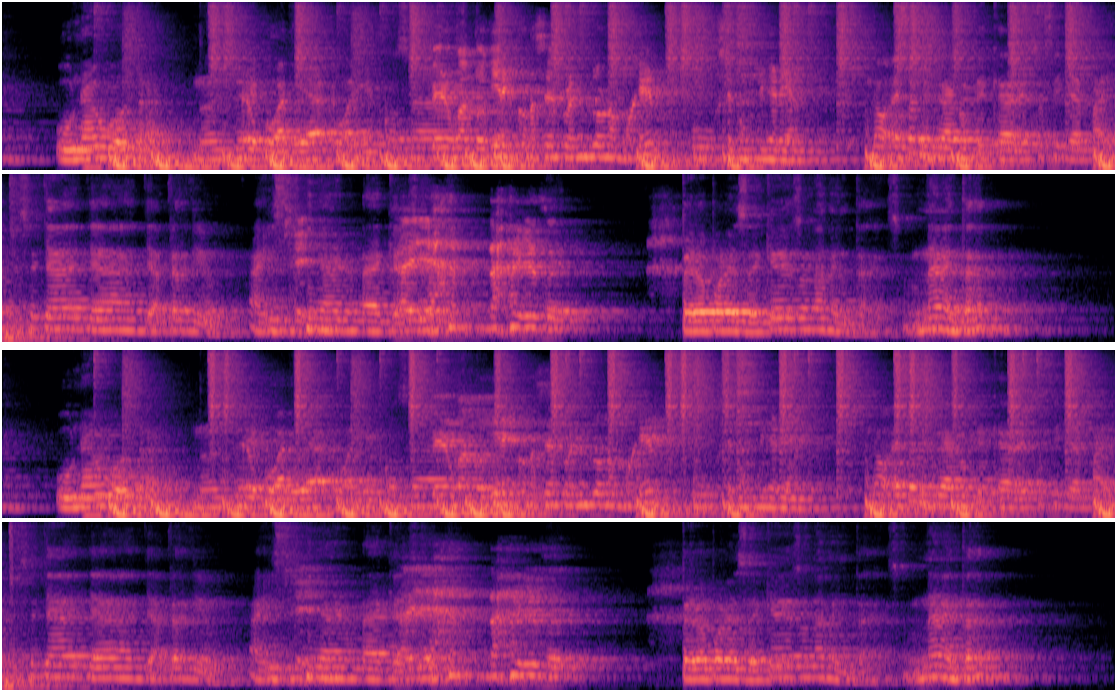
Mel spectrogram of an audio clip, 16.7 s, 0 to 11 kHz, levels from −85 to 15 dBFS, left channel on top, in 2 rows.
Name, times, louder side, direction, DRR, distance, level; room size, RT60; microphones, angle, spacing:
voice 1, 0.4-3.9 6.5-11.6 12.4-12.6 13.5-15.7, left 2 dB, 20° left, 0 dB, 2.3 m, -22 dB
sound 1, 0.6-8.4, equal, 25° right, 2.8 m, -21 dB
voice 2, 3.2-6.0 10.5-10.7 11.3-12.5 13.2-13.5, left 2 dB, 65° left, 4 dB, 1.5 m, -23 dB
16.5 x 11.5 x 5.7 m, 1.4 s
head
